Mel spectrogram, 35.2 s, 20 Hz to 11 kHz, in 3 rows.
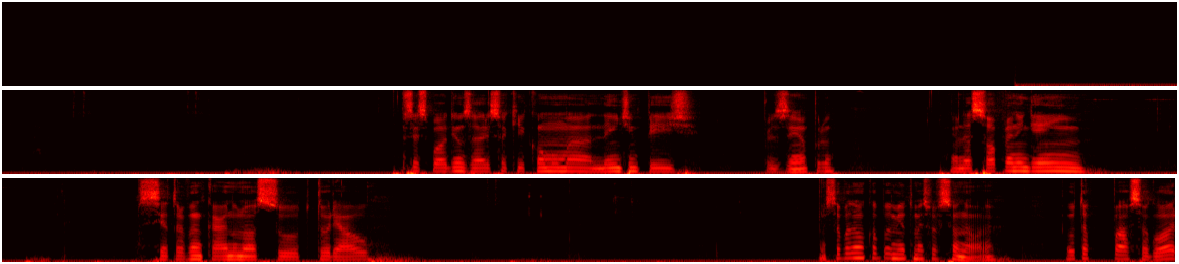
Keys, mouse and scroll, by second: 0.2 click, 0.4 ctrl+a, 0.5-7.5 typing, 2.2 shift+Delete, 6.2 ctrl+Down, 6.3 Page_Up, 8.7 ctrl+alt+Right, 9.0 ctrl+v, 9.3 ctrl+s, 9.6 click, 10.0 click, 12.4 click, 13.6 click, 18.4 scroll down 2, 28.4 click, 29.6 End, 29.8 Home, 30.1 Right, 31.5 Left, 33.4 Delete.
